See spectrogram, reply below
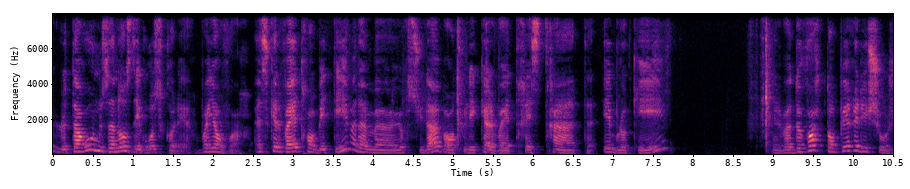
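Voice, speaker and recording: A woman giving a casual tarot reading to her viewers, thinking aloud with many fillers and asides. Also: lowish voice. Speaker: tarot reader.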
